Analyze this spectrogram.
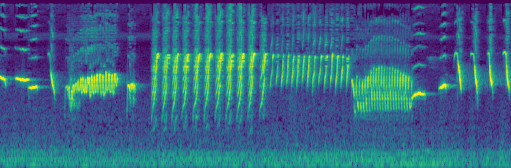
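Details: Belgian canary song used as daily singing practice: a buzzy harsh burst, then fast ringing trills at steady rhythm, another rough buzzy phrase, ending with sharp separate chirps over a faint low hum.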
